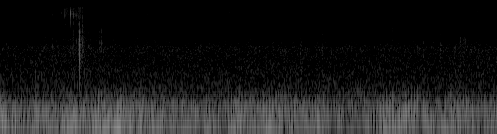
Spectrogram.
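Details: Quiet, close purring of a domestic cat as its owner calms and spoils it, an even low buzzing rumble with slight breathing swells and a brief click early on.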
